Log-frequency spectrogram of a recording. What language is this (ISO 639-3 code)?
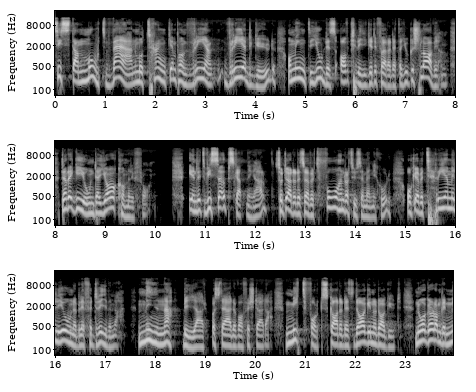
swe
